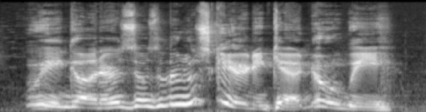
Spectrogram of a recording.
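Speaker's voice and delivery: very high character voice with swooping pitch. Trying out a character voice while playing: Pete voice. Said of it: "trying to get my fucking Pete voice".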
